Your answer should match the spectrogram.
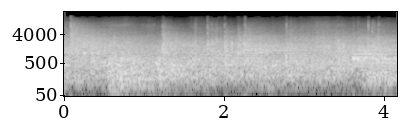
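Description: Ice hockey play in an arena: a series of sharp knocks and thuds of sticks and puck striking, over steady noisy arena background.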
